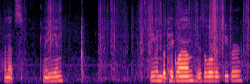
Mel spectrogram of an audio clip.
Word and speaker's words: pigwam: Even the pigwam is a little bit cheaper. I used to call it pigwarm, and then I realized that's not how it's spelled.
